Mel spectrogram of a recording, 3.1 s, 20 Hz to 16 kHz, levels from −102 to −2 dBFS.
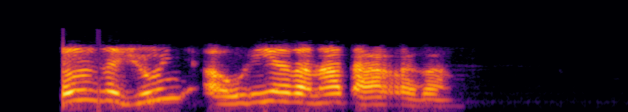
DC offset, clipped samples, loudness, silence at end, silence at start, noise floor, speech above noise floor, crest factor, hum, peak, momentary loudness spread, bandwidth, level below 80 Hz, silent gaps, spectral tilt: under 0.1%; under 0.1%; -18 LUFS; 0.9 s; 0.3 s; under -90 dBFS; over 71 dB; 18 dB; none; -2 dBFS; 11 LU; 4.3 kHz; -72 dBFS; none; -5.5 dB/octave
